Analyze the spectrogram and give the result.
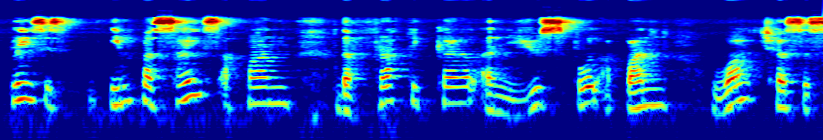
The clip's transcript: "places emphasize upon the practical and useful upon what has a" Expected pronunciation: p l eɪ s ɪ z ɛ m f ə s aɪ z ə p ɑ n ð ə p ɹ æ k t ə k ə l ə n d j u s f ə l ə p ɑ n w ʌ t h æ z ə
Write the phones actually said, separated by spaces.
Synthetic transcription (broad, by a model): p l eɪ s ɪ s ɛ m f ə s aɪ s ə p ɑ n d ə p ɹ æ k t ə k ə l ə n j u s f ə l ə p ɑ n w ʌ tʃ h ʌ s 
